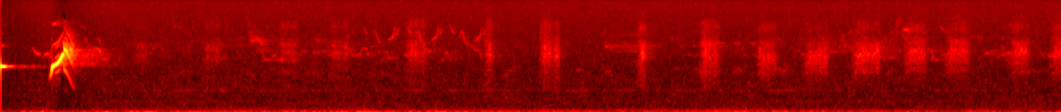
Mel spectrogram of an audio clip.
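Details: Northern bobwhite in Goose Lake Prairie State Park, Illinois, opening with one clear level whistle that sweeps sharply upward. Scattered chips and twitters from other birds and soft clicking noises follow.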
